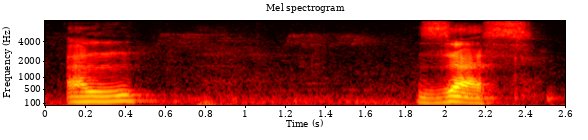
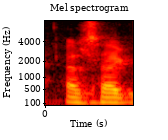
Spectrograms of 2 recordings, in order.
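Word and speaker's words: Alsace: इसको हम जो है असली में जो फ्रेंच में पढ़ते हैं एल जैस, क्या पढ़ते हैं, एल्जैस। लेकिन अब फ्रेंच है तो अब जिस बंदे को इसकी प्रोनाउंसिएशन का नहीं पता तो वो इसको एल्सैक भी पढ़ सकता है।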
